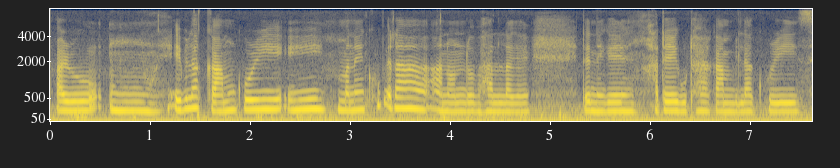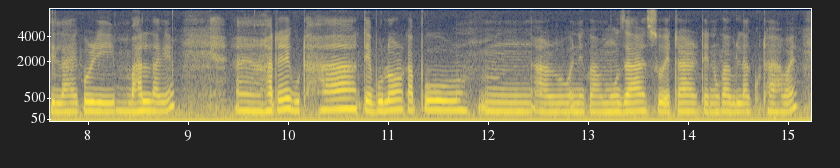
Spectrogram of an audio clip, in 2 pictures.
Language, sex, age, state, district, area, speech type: Assamese, female, 45-60, Assam, Dibrugarh, rural, spontaneous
